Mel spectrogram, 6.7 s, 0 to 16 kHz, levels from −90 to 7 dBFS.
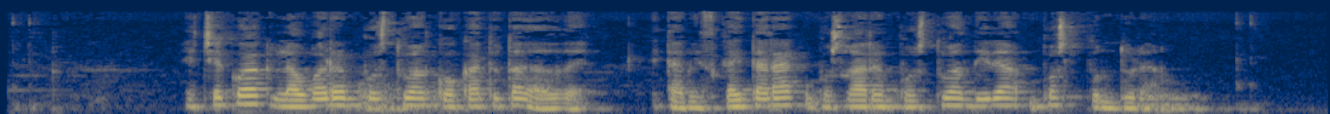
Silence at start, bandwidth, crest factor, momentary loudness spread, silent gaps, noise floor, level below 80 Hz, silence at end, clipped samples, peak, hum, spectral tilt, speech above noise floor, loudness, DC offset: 0.25 s; 11.5 kHz; 18 dB; 12 LU; none; -58 dBFS; -56 dBFS; 0.35 s; under 0.1%; -8 dBFS; none; -5 dB/octave; 34 dB; -24 LUFS; under 0.1%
